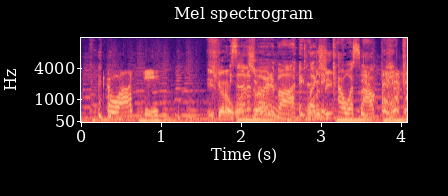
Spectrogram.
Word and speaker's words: Kawasaki: My partner has a Kawasi. Kawasaki.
